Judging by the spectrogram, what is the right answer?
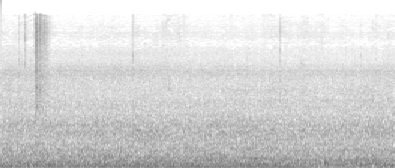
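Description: Steady low drone of a delivery truck's engine and tyres heard from inside the cab while driving, with a short hiss about half a second in.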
